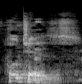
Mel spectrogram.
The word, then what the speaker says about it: Hotez: Of course, I learned that HOTUS, Is that how you pronounce it? Hotez? Hotez? – Hotez.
